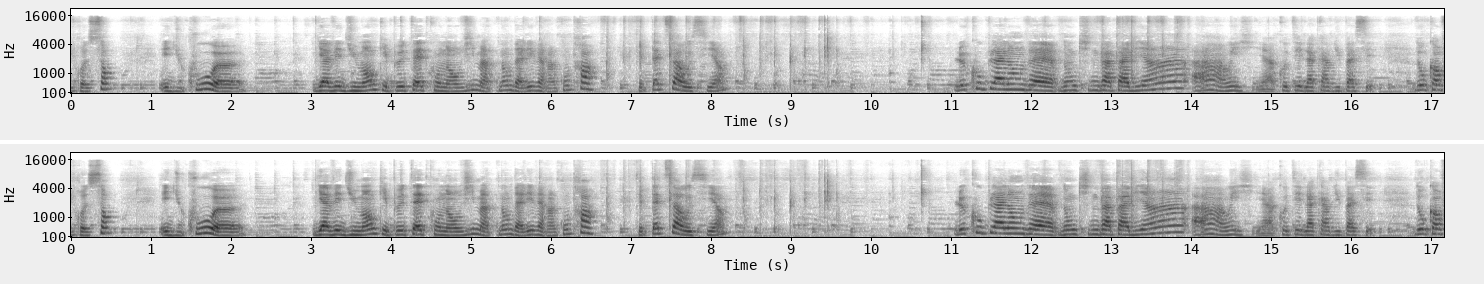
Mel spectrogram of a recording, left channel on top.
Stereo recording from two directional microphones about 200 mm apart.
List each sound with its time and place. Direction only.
0.1 s speech: 35° right (ahead or behind)
3.1 s speech: 40° right (ahead or behind)
11.1 s speech: 40° right (ahead or behind)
